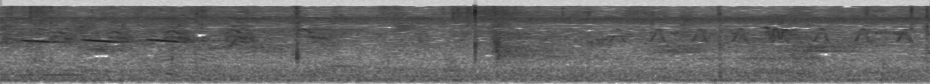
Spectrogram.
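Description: Outdoor field ambience: a bird gives three quick, high chirps in the first second over a steady background hiss, with a couple of faint clicks later on.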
